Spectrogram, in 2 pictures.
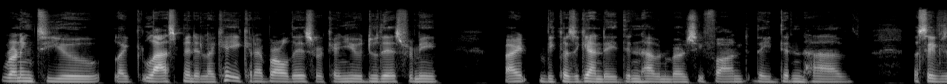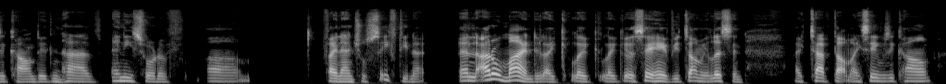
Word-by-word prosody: running 150 -2 0
to 145 +2 0
you, 130 -1 -4
like, 130 -2 -9
last 135 -1 +5
minute, 135 -4 -3
like, 125 0 -8
"Hey, 185 -5 -2
can 140 +1 -9
I 140 - -4
borrow 135 0 -1
this?" 135 0 +4
or, 130 - -8
"Can 130 +1 -9
you 135 0 -5
do 135 +2 -6
this 135 0 +1
for 140 - -1
me?" 130 -1 -6 0.6
Right? 140 +2 +1 0.2
Because 130 0 -2
again, 130 -1 +2
they 120 0 -5
didn't 130 +2 -8
have 130 0 -3
an 125 - -9
emergency 125 -1 +1
fund, 130 -1 -7
they 135 -3 -9
didn't 130 +2 -9
have 125 0 -7 0.7
a - - -9
savings 130 -3 +8
account, 125 0 -4
they 130 -1 -7
didn't 130 -1 -10
have 130 -4 -4
any 165 -1 -3
sort 135 -2 +1
of, 125 -2 -14 0.2
um, 140 -2 -9 0.7
financial 130 -1 0
safety 155 - 0
net, 125 -1 -10 0.3
and 175 0 +1
I 205 - +7
don't 235 -3 +4
mind, 180 -7 +6
like 130 -2 -5
like 135 -4 -4
like 135 -2 -6
just 145 -3 +6
say, - - +6
hey, 150 - +5
if 135 -3 -1
you 135 - -3
tell 165 +6 0
me, 140 -2 -6
"Listen, 135 -5 +3 0.5
I - - -8
tapped - - +2
out - - +3
my - - -5
savings 150 -1 +4
account, 150 +1 -4
135 Hz, 205 wpm, -22 LUFS, 130-145 Hz, 0.7 s, savings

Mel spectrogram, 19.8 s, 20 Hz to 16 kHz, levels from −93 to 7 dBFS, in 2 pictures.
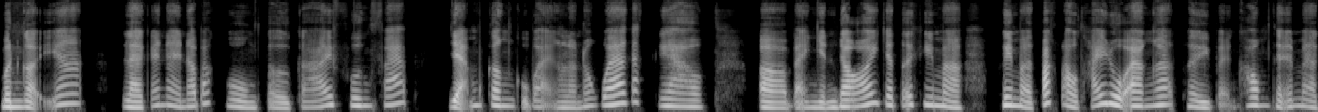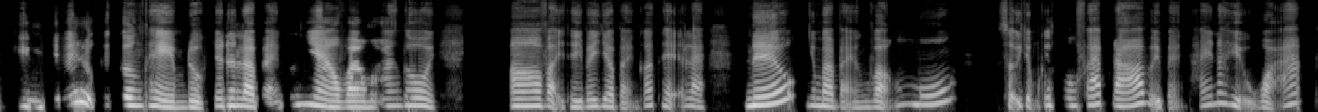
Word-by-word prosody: Mình 210 -1 +6
nghĩ 195 -2 0
á 305 +3 -2 0.3
là 195 -2 +3
cái 245 +6 -7
này 255 -5 -3
nó 220 +2 -2
bắt 325 - -7
nguồn 200 -5 -1
từ 170 -1 -3
cái 195 - -4
phương 240 -1 0
pháp 285 +8 -4 0.3
giảm 250 - +3
cân 250 -3 0
của - - -8
bạn 205 -2 -7
là 180 - -3
nó 220 +6 -5
quá 280 +5 +4
gắt 370 - -5
gao, 220 -3 0 0.4
ờ, 180 -2 +3
bạn 185 - -4
nhịn 185 0 0
đói 225 +9 +4
cho 270 -4 -1
tới 280 - -4
khi 275 -1 -2
mà 215 -7 +1 0.3
khi 265 - +6
mà 220 -7 +1
bắt 300 - +3
đầu 220 - 0
thấy 265 - -1
đồ 280 - +7
ăn 230 -1 +3
á 275 +2 0
thì 195 -4 0
bạn 190 - -14
không 245 +2 -2
thể 210 -2 -4
mà 220 -4 -4
kiềm 215 -2 -2
chế 280 +10 -1
được - - +6
cái 260 - -19
cơn 255 -2 +5
thèm 205 -7 +4
được 190 -3 +3
cho 235 - -1
nên 245 -1 +4
là 220 - +8
bạn - - -7
cứ 285 - -5
nhào 240 -8 +6
vào 195 0 +5
mà 195 - -3
ăn 240 - -5
thôi. 245 -4 +1 0.5
Ơ, 230 +1 +4
vậy 210 -3 -1
thì 200 -1 +1
bây 220 +1 -1
giờ 215 -2 -1
bạn 175 -1 -10
có 245 - -5
thể 215 - -5
là 225 -3 -4 0.3
nếu 285 - +6
như 250 - -5
mà 230 -2 +3
bạn 190 -1 -8
vẫn 245 +10 -3
muốn 295 +7 -1 0.4
sử - - -6
dụng - - -6
cái 255 - -4
phương 245 -1 -6
pháp 270 +5 -1
đó 240 +7 +2
vì 335 - -4
bạn - - -13
thấy 260 +4 -8
nó 325 - -6
hiệu 245 -8 -4
quả 240 - -5
235 Hz, 265 wpm, -23 LUFS, 200-265 Hz, 0.5 s, là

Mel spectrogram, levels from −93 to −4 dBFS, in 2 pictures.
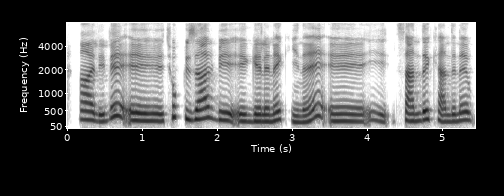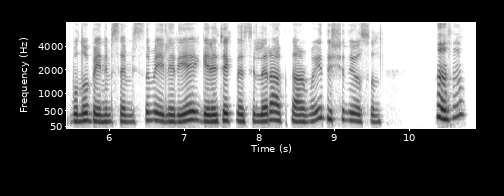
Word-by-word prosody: Hâliyle, 245 - +1
eee, 210 -2 +3
çok 315 +9 -3
güzel 265 +1 +3
bir, 235 - +1 0.2
iii, 195 -1 +1
gelenek 195 +5 +2
yine, 205 - 0
eee, 200 -1 0
iyi 205 -6 -6
sen 205 -1 +1
de 250 +1 +5
kendine 215 -1 -1
bunu 205 +2 +1
benimsemişsin 185 +2 -3
ve 220 - +1
ileriye 190 +5 +1
gelecek 200 +1 +1
nesillere 195 +2 -1
aktarmayı 210 +4 -4
düşünüyorsun. 215 -8 -5 0.8
Hı 290 - +5
hı. 315 +9 -2
205 Hz, 125 wpm, -23 LUFS, 195-240 Hz, 0.8 s, de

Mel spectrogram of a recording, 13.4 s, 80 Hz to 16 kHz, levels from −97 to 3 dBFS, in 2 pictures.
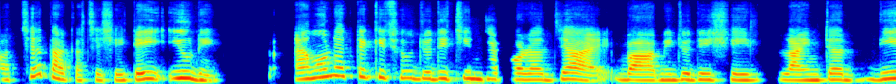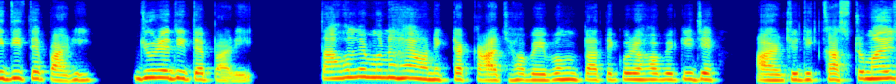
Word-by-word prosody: পাচ্ছে, 230 +8 -6
তার 245 - +3
কাছে 205 +1 -8
সেইটাই 230 +4 +2 0.2
ইউনিক। 235 -8 +5 0.4
তো - - -18 0.2
এমন 310 +6 +3
একটা 350 -2 -2
কিছু 300 0 -3 0.2
যদি 260 +1 0
চিন্তা 250 -3 +1
করা 225 -1 +1 0.2
যায় 220 -6 +3 0.2
বা 220 - +5
আমি 215 +1 -2
যদি 230 0 0
সেই 215 -1 0 0.3
লাইন 210 0 +2
টা 230 - +1 0.3
দিয়ে 265 +2 +4
দিতে 270 -1 +1
পারি, 210 +1 0 0.4
জুড়ে 300 +1 +5
দিতে 245 -4 +1
পারি, 100 0 -5 0.6
তাহলে 285 +5 +1
মনে 300 -1 +3
হয় 280 -1 +3
অনেকটা 230 0 0
কাজ 215 0 +3
হবে। 220 0 -1
এবং 235 +2 +1 0.2
তাতে 225 0 -1
করে 235 -1 +3
হবে 230 0 0
কি 245 - -1
যে 235 - +5 0.4
আর 210 0 +3
যদি 225 0 +1
কাস্টমাইজ 260 +5 +3
235 Hz, 180 wpm, -23 LUFS, 220-270 Hz, 0.6 s, ইউনিক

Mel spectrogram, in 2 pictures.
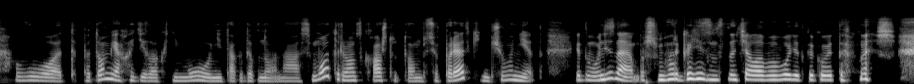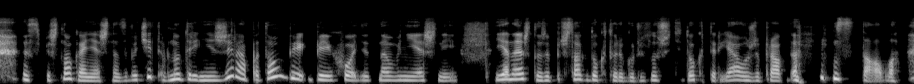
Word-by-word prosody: Вот. 175 -5 -3 0.2
Потом 220 +9 -1
я 200 -5 +2
ходила 165 -4 -6
к - - -21
нему 170 +1 -3
не 155 0 -2
так 155 0 -8
давно 160 -1 -6
на 150 0 -8
осмотр, 200 - -2
и - - -1
он 190 - -1
сказал, 185 0 -2
что 190 - -9
там 155 0 -7
всё 165 - -8
в - - -31
порядке, 205 +3 +1
ничего 200 +6 -4
нет. 180 -5 -2 0.4
Я 205 - -2
думаю, 205 +1 0
не 255 - +4
знаю, 230 -11 +4
может 195 +4 -3
мой 210 +2 +5
организм 245 -3 +6
сначала 220 -1 +4
выводит 210 0 +3
какой-то, 210 -1 +1
знаешь- 365 - +1 0.4
смешно, 220 +5 -1
конечно, 170 -2 0
звучит- 210 - -1
внутренний 205 -2 +1
жир, 320 - +2
а 245 - +3
потом 325 - +1
пе 265 -8 +3
переходит 195 -2 0
на 190 0 0
внешний. 185 -2 -3 0.3
Я, 225 +1 +5
знаешь, 240 +2 +4
тоже 185 -1 -2
пришла 230 0 -1
к 200 - -11
доктору 185 -4 -3
и - - -13
говорю: 165 +1 -8
"Слушайте, 195 +1 -5
доктор, 200 -3 -4
я 195 +2 +1
уже 180 -2 -3
правда 175 +3 +1 0.3
устала. 260 -2 0
195 Hz, 185 wpm, -20 LUFS, 175-220 Hz, 0.4 s, организм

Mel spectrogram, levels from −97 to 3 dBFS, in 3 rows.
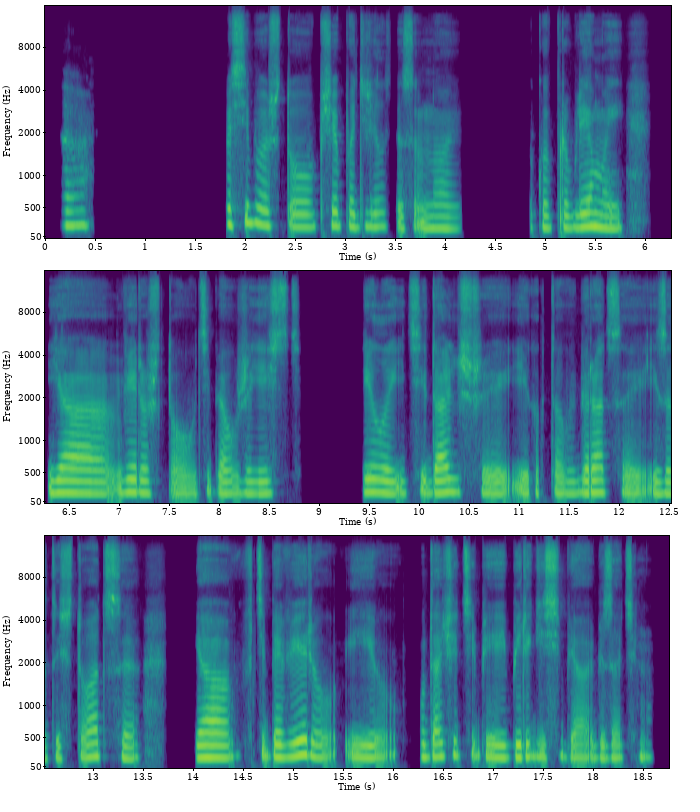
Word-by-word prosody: Да. 225 +1 -4 1.3
Спасибо, 245 0 +1
что 200 -2 -2
вообще 205 +2 -2
поделился 205 0 -4
со - - -6
мной 180 -1 -2 0.7
такой 190 - -5
проблемой. 190 -1 +1 0.5
Я 185 -2 +4
верю, 195 -1 +2
что 90 - -4
у 90 - -4
тебя 90 0 -2
уже 90 - -2
есть 180 - -2 0.6
силы 195 -2 +3
идти 180 +1 -3
дальше 185 - +2
и 95 - -2
как-то 90 0 -5
выбираться 185 - +1
из 90 - -1
этой 175 0 -1
ситуации, 195 -1 0 0.6
я 190 0 +6
в - - -14
тебя 195 -1 +2
верю 210 0 +3
и 95 0 +1 0.4
удачи 205 +3 0
тебе. 210 -3 +1
И - - -3
береги 200 +1 +1
себя 195 - 0
обязательно. 95 - -4
190 Hz, 115 wpm, -22 LUFS, 180-205 Hz, 1.3 s, я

